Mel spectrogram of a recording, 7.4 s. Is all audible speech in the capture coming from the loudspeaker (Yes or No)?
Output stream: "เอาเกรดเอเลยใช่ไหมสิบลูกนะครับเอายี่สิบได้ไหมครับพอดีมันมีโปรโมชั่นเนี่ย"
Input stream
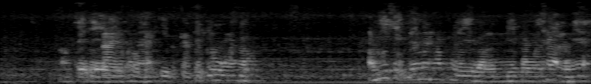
No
